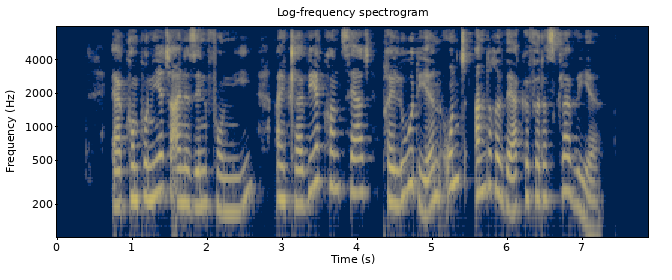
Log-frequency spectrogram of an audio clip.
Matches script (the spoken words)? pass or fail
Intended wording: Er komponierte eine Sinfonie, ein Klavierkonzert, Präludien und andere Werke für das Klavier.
pass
